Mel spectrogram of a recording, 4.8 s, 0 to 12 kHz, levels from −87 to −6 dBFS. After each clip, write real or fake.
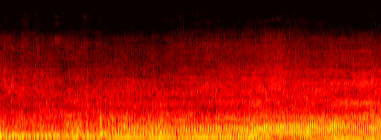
fake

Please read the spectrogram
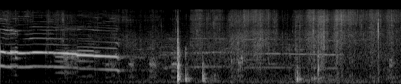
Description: real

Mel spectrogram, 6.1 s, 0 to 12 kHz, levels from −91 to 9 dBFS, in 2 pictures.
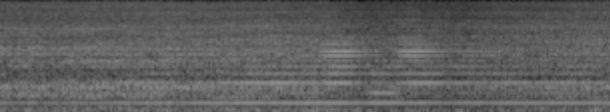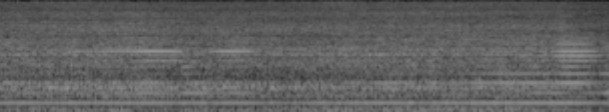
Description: real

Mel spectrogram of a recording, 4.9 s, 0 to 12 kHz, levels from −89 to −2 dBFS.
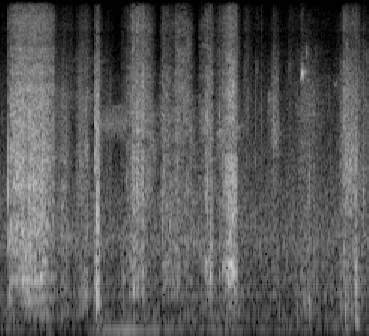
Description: real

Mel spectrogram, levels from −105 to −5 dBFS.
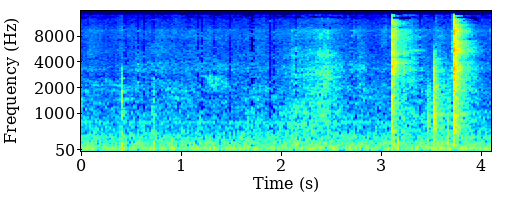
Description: real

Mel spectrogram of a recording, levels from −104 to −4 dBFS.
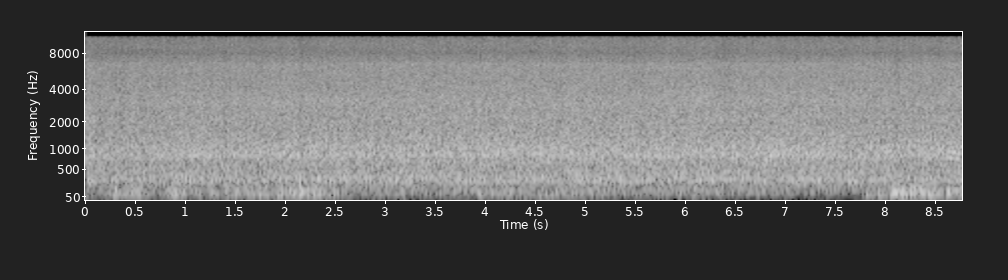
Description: real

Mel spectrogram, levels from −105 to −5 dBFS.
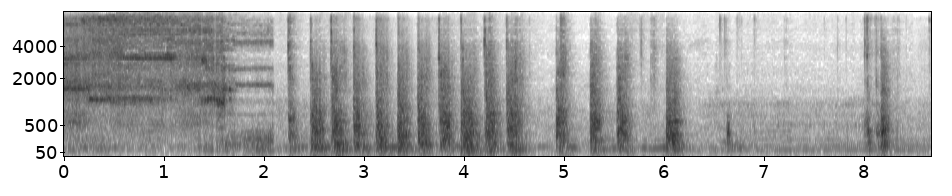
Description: fake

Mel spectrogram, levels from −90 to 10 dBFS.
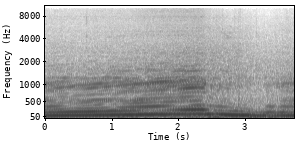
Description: real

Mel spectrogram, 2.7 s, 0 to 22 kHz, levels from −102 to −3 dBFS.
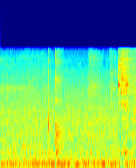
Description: real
